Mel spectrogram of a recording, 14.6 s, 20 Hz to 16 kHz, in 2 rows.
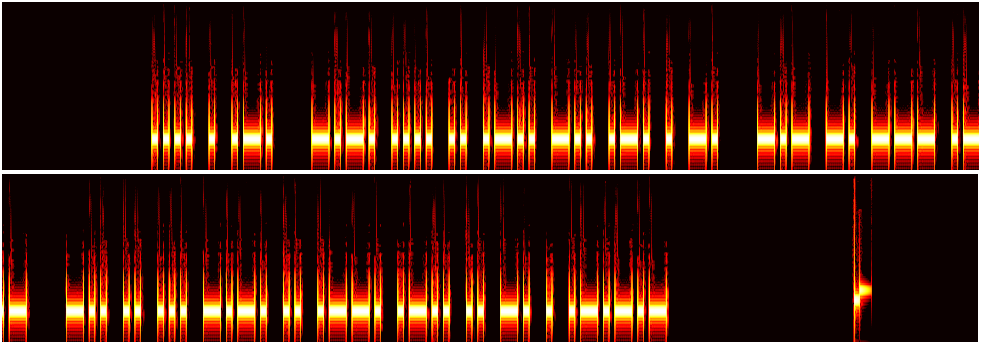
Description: Morse code, heard as a keyed tone, about 28 wpm, 690 Hz. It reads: HER CHILDREN KNOW DISCIPLINE.
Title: Sentences from Top 900 Words 28wpm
